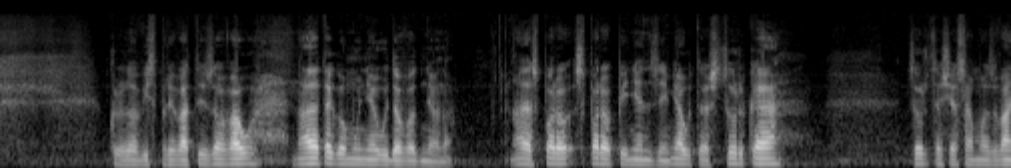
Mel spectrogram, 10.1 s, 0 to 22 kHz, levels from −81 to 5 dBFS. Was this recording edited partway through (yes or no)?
yes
